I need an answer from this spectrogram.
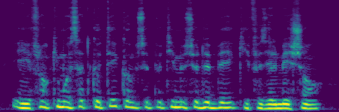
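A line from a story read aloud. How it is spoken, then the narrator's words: Exclaimed. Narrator (French): s'écria Jasmin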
